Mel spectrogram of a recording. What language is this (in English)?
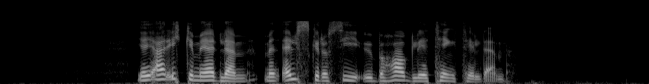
Norwegian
